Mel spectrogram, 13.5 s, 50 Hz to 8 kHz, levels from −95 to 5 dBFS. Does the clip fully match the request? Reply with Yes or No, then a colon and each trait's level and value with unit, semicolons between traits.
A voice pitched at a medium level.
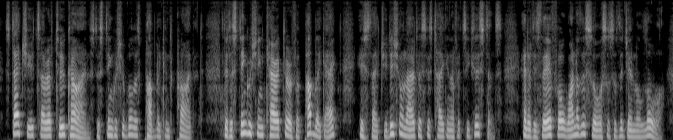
Yes: medium, 150 Hz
